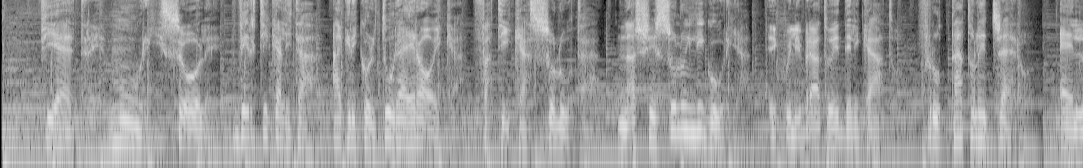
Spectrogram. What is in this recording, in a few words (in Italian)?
Spot Radio; riviera ligure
